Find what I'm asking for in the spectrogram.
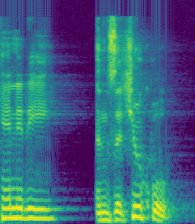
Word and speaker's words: Nzechukwu: Help me pronounce this last name. We had Kennedy. – Nzechukwu. – Nzechukwu. – Chukwu. – Cool. Got you with the W.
